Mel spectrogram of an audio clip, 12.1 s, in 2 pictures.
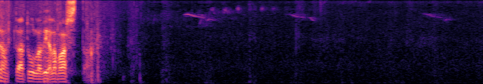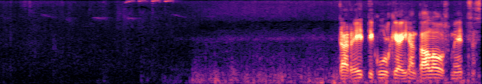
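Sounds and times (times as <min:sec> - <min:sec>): faint bird chirps: 0:01.8 - 0:04.4, 0:05.2 - 0:05.8, 0:06.4 - 0:08.5
low rumbling noise: 0:08.4 - 0:11.3.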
